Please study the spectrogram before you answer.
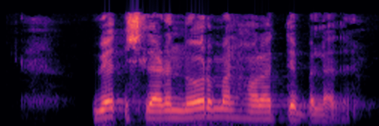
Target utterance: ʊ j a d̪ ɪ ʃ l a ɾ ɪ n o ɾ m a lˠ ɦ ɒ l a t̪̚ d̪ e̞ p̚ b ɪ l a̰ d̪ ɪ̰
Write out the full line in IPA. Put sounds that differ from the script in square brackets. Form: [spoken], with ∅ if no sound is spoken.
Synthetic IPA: ʊ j a [t̪] ɪ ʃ l a ɾ ɪ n o ɾ m a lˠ ɦ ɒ l a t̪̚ d̪ e̞ p̚ b ɪ l a̰ d̪ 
